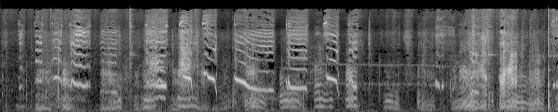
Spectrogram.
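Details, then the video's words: Several beagle puppies at play in an outdoor enclosure make squeaky whimpers, sliding yelps and rumbling growls, mixed with human voices chatting nearby. "Naughty sweet beagle puppies play outside in their enclosure"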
